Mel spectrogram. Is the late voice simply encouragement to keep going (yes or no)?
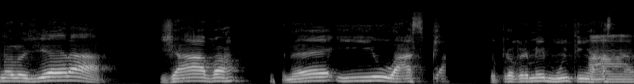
yes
